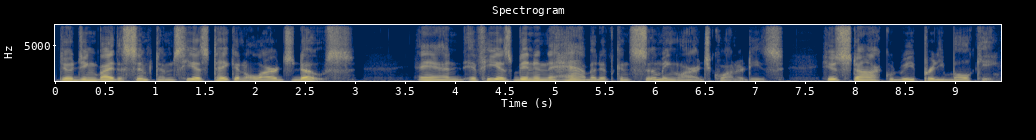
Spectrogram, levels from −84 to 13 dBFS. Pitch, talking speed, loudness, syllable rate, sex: 130 Hz, 175 wpm, -18 LUFS, 4.7 syllables/s, male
